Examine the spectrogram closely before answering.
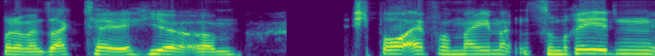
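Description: In an unremarkable speaking voice of medium pitch, a woman talks with fairly even intonation, the sound dry and close with no echo. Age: 20s. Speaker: digital streetworker, social worker. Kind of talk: casual interview.

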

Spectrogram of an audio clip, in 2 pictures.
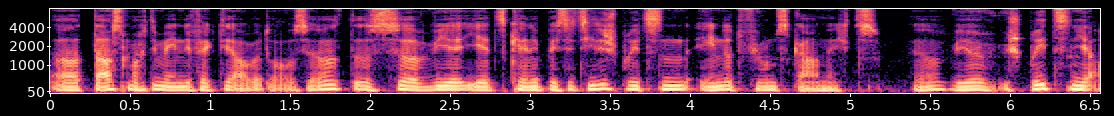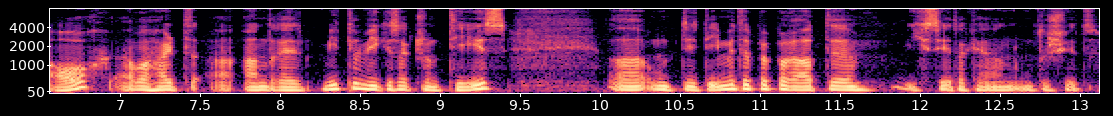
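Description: A man's medium-pitched, somewhat breathy voice at a moderate pace, fairly even in intonation, with a dry, close sound and no echo. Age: 50s. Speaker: winemaker, former airline pilot. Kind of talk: interview. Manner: halting, many fillers.

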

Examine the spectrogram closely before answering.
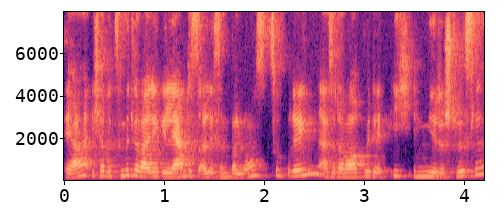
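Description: A woman with a fairly high pitch talks in a dark, mellow, somewhat breathy tone. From rural German-speaking area, farming background. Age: 30s. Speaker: life and money coach. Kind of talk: interview. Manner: animated.

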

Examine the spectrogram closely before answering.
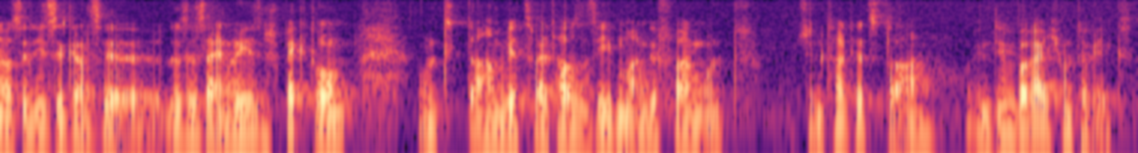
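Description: A man's medium-pitched voice with vocal fry, at a moderate pace with fairly even intonation. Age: 60s. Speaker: business owner. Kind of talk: interview.

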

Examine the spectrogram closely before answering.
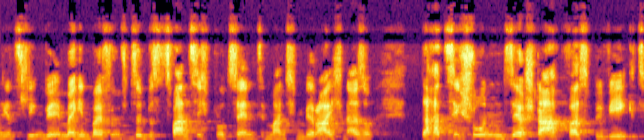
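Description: Delivered at a moderate pace, the speech uses a normal speaking voice. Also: woman. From Germany. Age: 50s. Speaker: aerospace engineer. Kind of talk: interview.

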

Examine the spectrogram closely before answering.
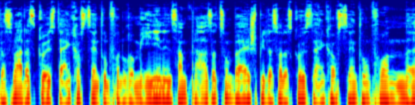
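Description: This man's voice sits fairly low and has a dark, mellow tone. It is somewhat breathy, with ordinary pitch variation. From Germany, Hamburg. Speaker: real estate executive. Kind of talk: interview. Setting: studio.

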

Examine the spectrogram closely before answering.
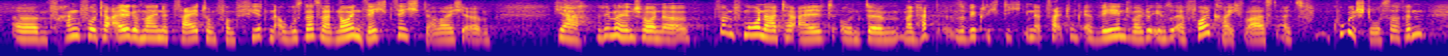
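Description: A woman with an unremarkable speaking voice talks at a fairly slow pace. Her pitch is fairly high, with ordinary pitch variation. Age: 50s. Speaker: podcast host. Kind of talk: interview. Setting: studio.

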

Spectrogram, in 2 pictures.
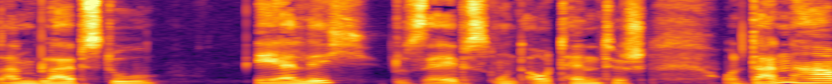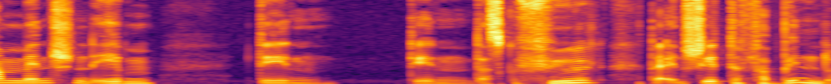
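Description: A man with a somewhat breathy, dark and mellow voice speaks at a fairly high pitch and a fairly slow pace, his pitch swinging very widely, with long, frequent pauses in a dry, close recording that has no echo. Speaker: podcast coach and host. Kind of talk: solo podcast monologue.

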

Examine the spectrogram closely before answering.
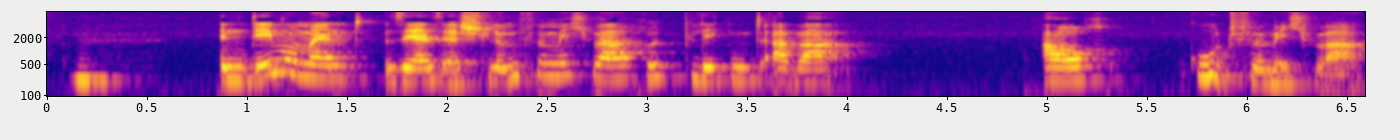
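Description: A woman's fairly high voice at a very slow pace, with fairly even intonation and long, frequent pauses. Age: 20s. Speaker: photographer and business coach. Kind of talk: interview.

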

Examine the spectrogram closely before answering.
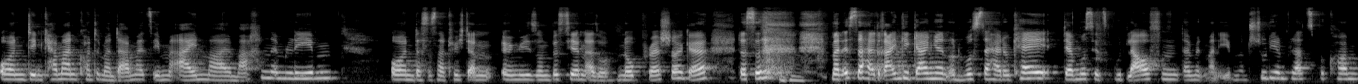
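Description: A woman's unremarkable speaking voice, fairly high in pitch, at a moderate pace, with ordinary pitch variation and big swings in loudness. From Bavaria (Munich). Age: 20s. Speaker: medical student and social media creator. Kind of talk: casual interview.

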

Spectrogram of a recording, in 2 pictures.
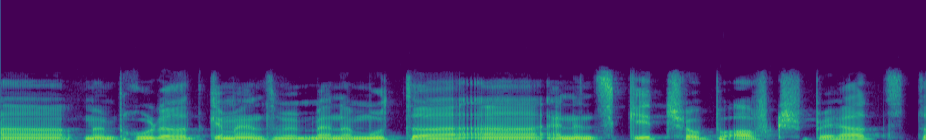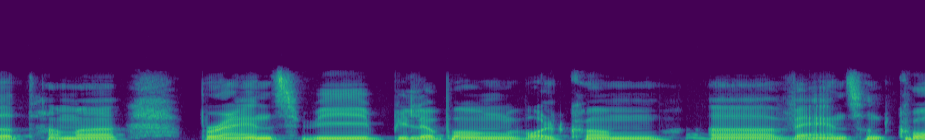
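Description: Using a normal speaking voice, a man speaks at a moderate pace and medium pitch with fairly even intonation. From Upper Austria, near Linz. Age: 30s. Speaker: fashion entrepreneur. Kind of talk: casual interview. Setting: in their shop.

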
